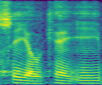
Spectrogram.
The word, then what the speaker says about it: Coke: was Sir Edward Coke, spelled C-O-K-E, but pronounced Cook for whatever the reason. It's the English language. They do what they like with it, I guess. So Sir Edward Coke was the leader of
